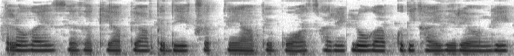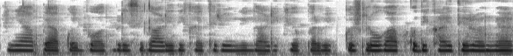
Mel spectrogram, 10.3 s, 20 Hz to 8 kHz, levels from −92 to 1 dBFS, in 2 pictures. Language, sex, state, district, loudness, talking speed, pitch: Hindi, female, Bihar, Araria, -18 LUFS, 250 wpm, 230 Hz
